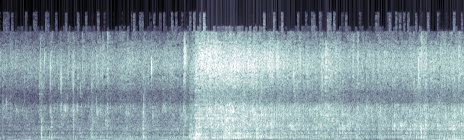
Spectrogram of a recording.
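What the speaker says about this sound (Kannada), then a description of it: "ಈರುಳ್ಳಿ ನೀಟಾಗಿ ಫ್ರೈ ಮಾಡ್ಕೊಬೇಕು. ಈಗ ನೋಡಿ ಫ್ರೈ ಮಾಡ್ಕೊತಾ ಇದ್ದೀನಿ." Onions fry in a pan with a steady close sizzle. Faint stirring clicks come early, then the sizzle swells louder about halfway through as more goes into the pan.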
